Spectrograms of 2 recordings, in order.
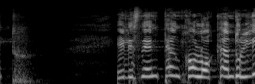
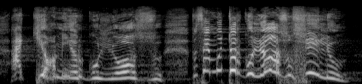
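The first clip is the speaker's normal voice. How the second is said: mock scolding mother; 9 dB louder than usual. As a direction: nag the boy as a fed-up mother. Mother scolding proud son. (mãe ralhando alto e rápido com o filho)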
